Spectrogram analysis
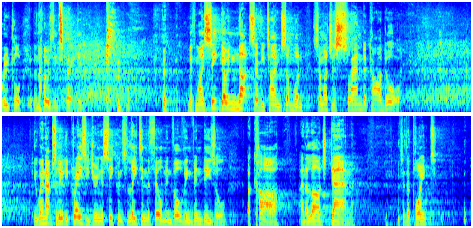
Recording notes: In this special live version of the show from Union Chapel in Islington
